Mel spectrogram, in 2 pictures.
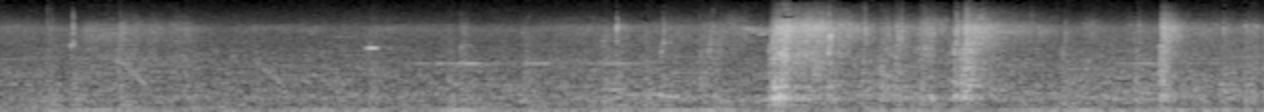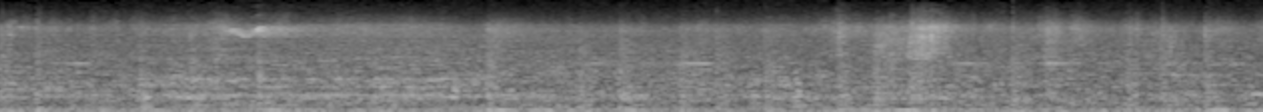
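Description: Steady outdoor ambience with a high hiss, broken by a few sharp clicks or cracks about four to six seconds in, and a single short high chirp just after the middle.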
